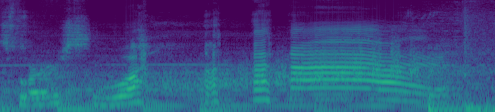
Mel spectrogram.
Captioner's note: laughs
